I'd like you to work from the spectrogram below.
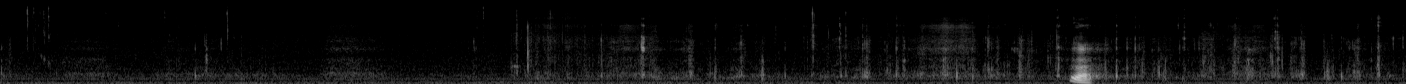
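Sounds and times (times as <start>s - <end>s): person chewing food: 0.0s - 0.7s, 1.6s - 2.5s, 4.7s - 14.0s.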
